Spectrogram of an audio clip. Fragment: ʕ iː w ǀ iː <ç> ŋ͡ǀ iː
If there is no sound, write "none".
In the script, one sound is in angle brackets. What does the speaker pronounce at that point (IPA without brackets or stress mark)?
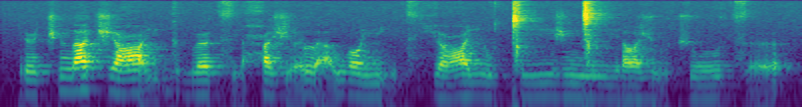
ʒ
